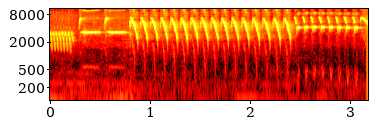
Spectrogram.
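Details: Canary in a long morning song meant as tutor material for other birds: a low buzz, two clear high piping notes, a rapid series of falling chirps, then a thin high steady trill.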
